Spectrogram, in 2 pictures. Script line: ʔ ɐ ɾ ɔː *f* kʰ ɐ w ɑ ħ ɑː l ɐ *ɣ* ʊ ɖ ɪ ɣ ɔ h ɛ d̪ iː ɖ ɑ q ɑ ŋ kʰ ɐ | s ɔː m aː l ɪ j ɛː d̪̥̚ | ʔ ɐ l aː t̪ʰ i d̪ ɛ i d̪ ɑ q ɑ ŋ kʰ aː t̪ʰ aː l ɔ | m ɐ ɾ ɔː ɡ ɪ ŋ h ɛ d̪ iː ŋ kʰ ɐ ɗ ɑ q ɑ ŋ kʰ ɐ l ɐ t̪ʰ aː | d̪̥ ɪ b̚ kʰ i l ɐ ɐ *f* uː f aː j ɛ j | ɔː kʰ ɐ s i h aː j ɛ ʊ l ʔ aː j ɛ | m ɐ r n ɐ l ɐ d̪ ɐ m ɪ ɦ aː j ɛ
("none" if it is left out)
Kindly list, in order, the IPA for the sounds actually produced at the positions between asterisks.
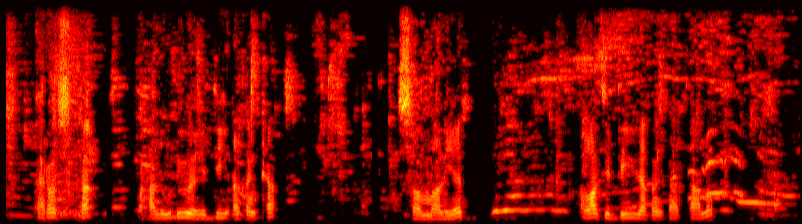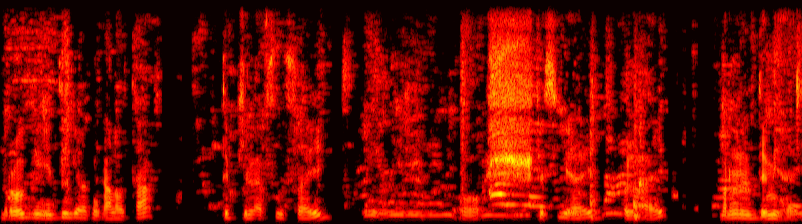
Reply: s, ɣ, f

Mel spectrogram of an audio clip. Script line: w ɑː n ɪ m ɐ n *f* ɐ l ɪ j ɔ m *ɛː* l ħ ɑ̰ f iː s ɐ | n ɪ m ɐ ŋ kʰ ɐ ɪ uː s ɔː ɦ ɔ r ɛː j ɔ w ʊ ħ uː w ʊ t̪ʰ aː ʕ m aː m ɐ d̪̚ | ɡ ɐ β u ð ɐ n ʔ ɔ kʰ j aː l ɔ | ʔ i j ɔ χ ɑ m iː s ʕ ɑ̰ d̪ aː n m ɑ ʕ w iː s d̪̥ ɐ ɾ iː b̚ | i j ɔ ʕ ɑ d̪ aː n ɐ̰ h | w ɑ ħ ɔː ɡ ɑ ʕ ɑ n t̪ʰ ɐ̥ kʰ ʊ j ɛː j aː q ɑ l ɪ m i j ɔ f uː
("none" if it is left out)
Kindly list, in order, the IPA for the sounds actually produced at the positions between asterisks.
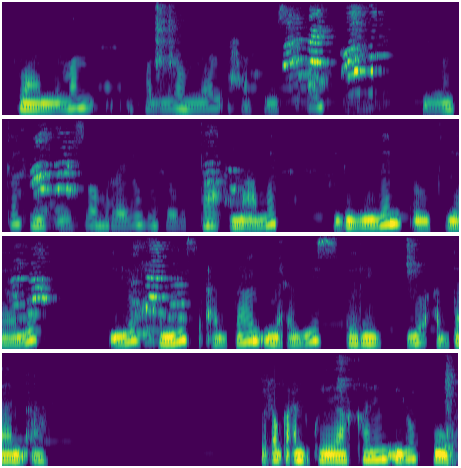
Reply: f, ɛː

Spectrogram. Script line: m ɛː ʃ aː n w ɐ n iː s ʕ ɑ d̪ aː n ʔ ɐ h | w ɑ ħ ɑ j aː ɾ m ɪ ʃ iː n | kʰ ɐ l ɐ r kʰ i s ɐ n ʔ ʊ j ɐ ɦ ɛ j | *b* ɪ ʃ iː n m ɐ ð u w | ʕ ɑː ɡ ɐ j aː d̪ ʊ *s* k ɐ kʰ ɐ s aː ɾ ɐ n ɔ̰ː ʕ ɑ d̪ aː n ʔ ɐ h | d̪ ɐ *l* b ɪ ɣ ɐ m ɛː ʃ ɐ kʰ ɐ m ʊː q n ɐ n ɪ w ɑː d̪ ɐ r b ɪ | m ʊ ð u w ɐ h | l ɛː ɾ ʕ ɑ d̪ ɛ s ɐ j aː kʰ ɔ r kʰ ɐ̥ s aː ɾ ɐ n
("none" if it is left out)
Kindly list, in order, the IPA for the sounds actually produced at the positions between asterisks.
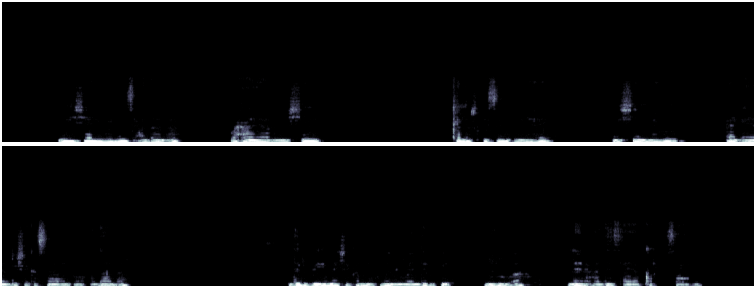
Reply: m, ʃ, r

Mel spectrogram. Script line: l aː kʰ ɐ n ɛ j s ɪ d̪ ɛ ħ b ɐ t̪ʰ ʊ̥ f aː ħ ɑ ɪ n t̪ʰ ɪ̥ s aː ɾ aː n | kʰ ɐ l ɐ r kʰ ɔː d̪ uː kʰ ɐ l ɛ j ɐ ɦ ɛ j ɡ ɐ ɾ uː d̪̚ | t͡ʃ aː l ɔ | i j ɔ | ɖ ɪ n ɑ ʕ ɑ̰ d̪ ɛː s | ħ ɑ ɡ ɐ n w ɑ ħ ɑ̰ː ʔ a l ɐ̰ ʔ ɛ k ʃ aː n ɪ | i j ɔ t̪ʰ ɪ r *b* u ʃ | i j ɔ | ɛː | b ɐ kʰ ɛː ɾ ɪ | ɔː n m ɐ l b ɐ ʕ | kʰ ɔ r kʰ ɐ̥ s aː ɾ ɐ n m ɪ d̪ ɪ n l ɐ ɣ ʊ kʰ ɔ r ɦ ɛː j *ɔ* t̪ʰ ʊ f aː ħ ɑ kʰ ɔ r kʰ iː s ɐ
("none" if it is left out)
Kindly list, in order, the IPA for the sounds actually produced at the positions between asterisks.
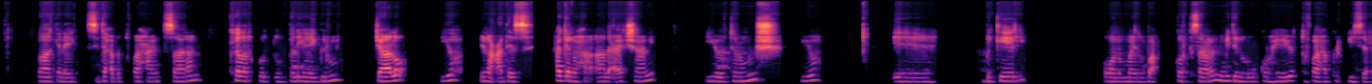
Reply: m, ɔ

